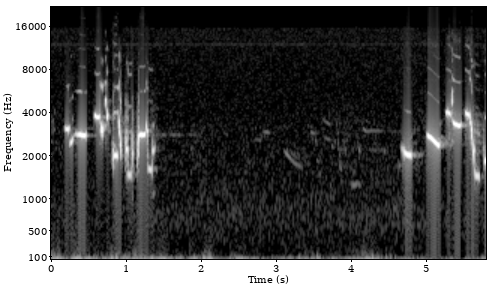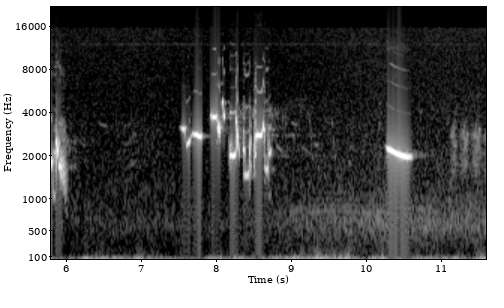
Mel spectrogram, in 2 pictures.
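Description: A meadowlark sings three short, bright phrases about three seconds apart, each opening with clear whistles and tumbling into a fast, gurgling jumble, then one lone slurred whistle.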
